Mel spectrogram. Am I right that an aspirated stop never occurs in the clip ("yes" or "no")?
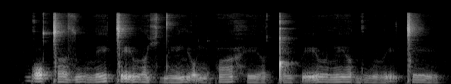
yes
